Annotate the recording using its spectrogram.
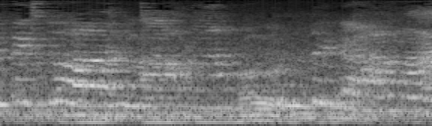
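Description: A child's high voice and women's voices talking and laughing over one another.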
